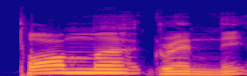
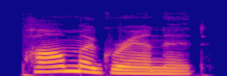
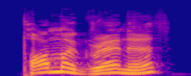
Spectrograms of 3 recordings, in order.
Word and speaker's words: pomegranate: Pom grenade. How do you actually pronounce that?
